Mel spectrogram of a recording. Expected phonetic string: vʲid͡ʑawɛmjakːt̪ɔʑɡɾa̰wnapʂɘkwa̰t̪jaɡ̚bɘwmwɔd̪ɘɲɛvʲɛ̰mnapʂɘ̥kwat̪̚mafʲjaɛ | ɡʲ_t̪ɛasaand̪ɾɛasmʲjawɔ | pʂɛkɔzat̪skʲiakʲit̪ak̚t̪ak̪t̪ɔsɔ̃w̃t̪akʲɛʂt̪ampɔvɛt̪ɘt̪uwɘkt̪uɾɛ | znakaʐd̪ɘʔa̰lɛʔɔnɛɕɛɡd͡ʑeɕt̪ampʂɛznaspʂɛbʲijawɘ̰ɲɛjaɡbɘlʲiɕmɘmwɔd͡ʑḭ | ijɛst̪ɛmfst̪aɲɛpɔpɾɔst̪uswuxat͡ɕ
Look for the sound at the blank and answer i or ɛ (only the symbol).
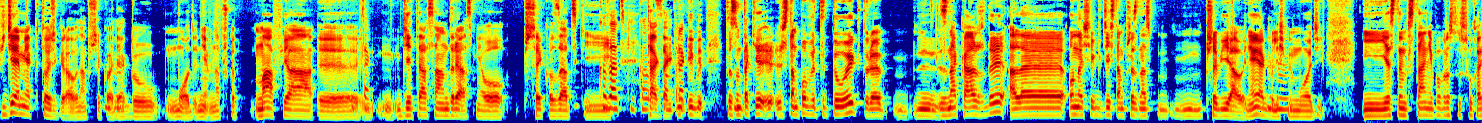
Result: ɛ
